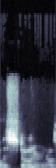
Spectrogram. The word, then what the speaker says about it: Stöner: Well, actually, if it's got umlouts, it should technically be pronounced stoner. Stoner. Yes. An elongated vowel, I believe.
